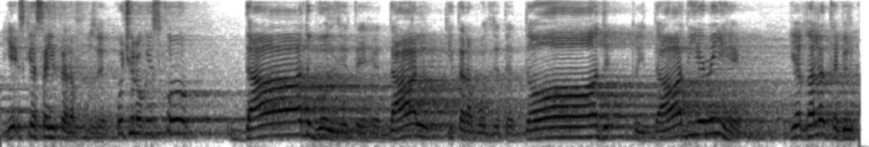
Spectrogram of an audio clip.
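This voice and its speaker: A man's voice: sits high, big pitch swings, faint music behind. A man teaching the pronunciation of letters, stretching out each letter in a sung tone between plain explanations. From India. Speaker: Quran reading teacher. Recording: echoey, reverberant room.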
